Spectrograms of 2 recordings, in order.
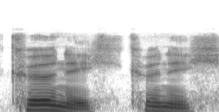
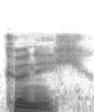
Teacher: the G is a little bit gutturalized slightly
